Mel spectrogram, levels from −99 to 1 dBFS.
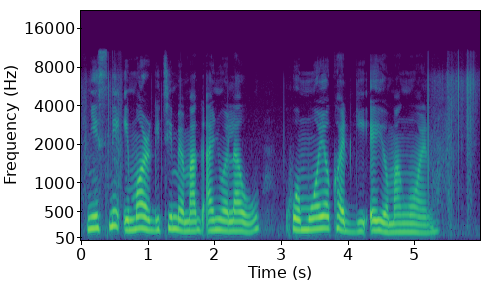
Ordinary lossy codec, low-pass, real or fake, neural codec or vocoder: none; 10.8 kHz; real; none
